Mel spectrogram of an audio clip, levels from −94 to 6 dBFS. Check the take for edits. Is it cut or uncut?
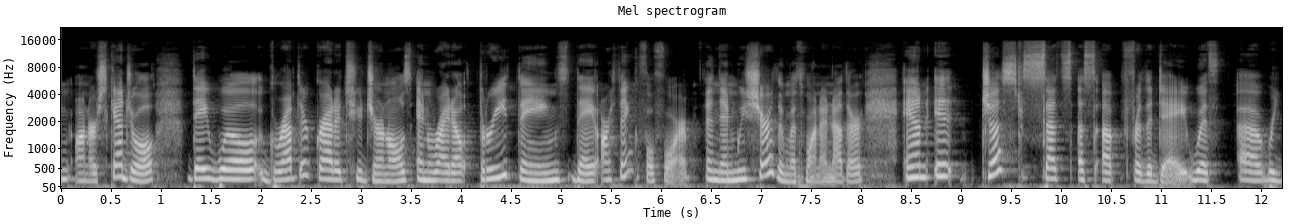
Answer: cut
